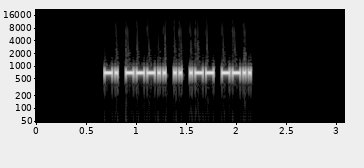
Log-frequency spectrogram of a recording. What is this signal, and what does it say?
Morse code, heard as a keyed tone, about 44 wpm, 700 Hz. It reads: N8IWZ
